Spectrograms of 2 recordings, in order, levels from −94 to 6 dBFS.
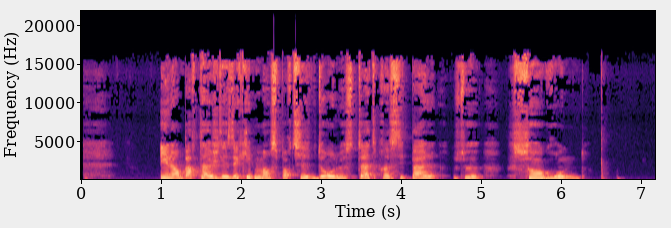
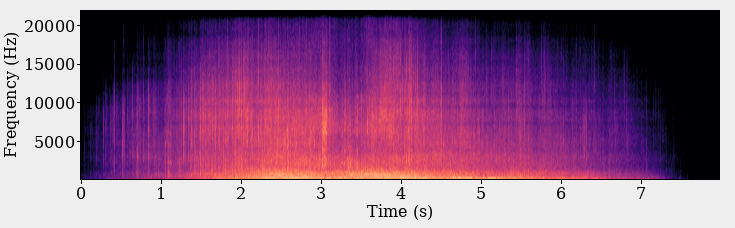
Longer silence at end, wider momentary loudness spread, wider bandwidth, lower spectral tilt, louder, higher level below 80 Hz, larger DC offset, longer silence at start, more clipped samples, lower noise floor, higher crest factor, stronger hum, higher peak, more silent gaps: second, 0.65 s vs 1.4 s; second, 8 LU vs 19 LU; second, 17 kHz vs 20 kHz; about the same, -3 dB/octave vs -4 dB/octave; first, -14 LUFS vs -17 LUFS; second, -64 dBFS vs -44 dBFS; neither; second, 0.05 s vs 0.7 s; neither; second, -61 dBFS vs -79 dBFS; about the same, 16 dB vs 16 dB; neither; first, 0 dBFS vs -4 dBFS; neither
